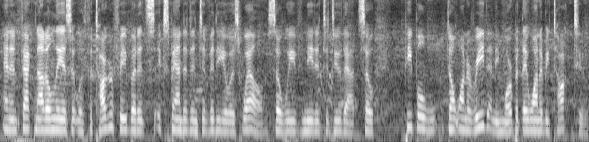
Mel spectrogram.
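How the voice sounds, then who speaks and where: A woman's voice: on the low side, fairly even intonation, brisk, hardly any pauses, a little mellow. A woman photographer answering interview questions in lyrical, poetic phrases. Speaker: photographer guest.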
